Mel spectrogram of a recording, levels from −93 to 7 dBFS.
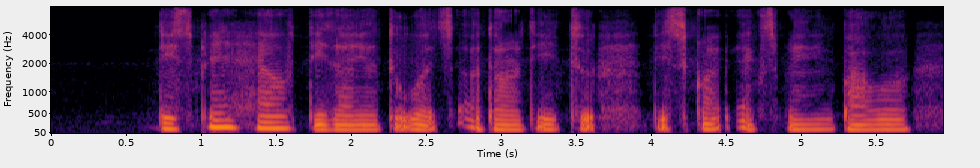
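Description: No technical faults detected.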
